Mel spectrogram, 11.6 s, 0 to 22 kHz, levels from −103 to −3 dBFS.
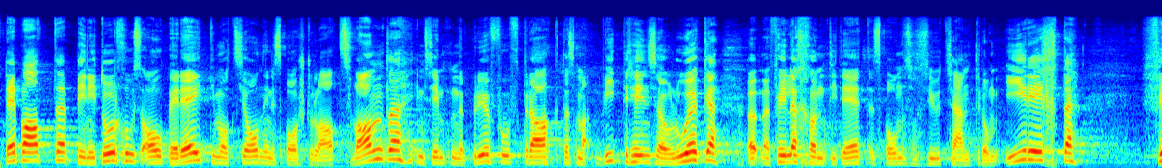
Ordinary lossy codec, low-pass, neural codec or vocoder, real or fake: AAC, 96 kbps; 14.4 kHz; none; real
